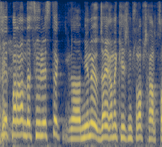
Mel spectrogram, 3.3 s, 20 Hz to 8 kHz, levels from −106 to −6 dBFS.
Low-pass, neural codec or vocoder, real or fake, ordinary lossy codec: none; none; real; none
